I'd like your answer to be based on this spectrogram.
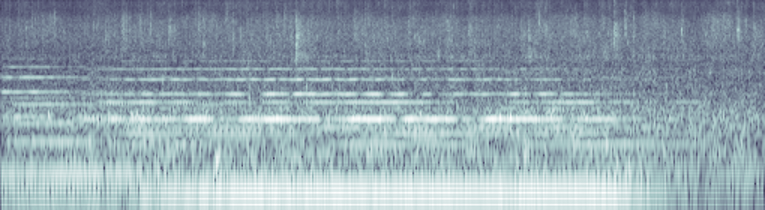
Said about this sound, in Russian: А пока сеет дождь, настойчивый и тихий, словно предзнаменование или предостережение. Льется ласковый милосердный дождь, освежающий язвы на обожженном теле.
